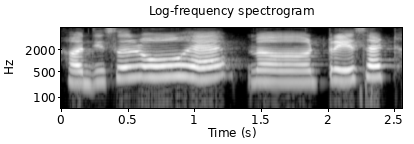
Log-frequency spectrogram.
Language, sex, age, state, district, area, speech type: Punjabi, female, 18-30, Punjab, Shaheed Bhagat Singh Nagar, rural, spontaneous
